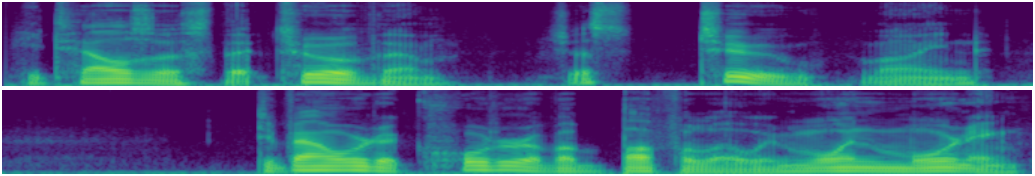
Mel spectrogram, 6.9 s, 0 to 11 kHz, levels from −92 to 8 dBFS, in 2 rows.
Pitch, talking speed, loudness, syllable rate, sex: 90 Hz, 150 wpm, -19 LUFS, 5.0 syllables/s, male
